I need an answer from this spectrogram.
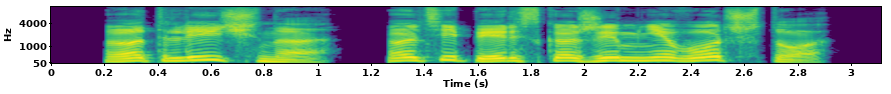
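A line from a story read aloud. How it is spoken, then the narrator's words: Indifferent voice. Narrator (Russian): сказал Ли Цинхоу равнодушным голосом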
